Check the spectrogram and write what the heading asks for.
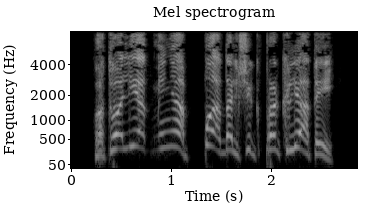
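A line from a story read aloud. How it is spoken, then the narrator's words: Shouting while fleeing. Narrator (Russian): выкрикнул Прохоров, удирая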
